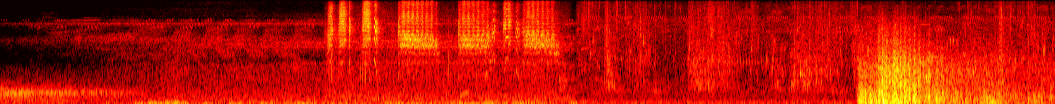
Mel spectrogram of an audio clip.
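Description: Birds calling and chirping, with a run of loud, high chirps from about four to seven seconds in. Near the end a louder rushing noise rises over them for a second or so.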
